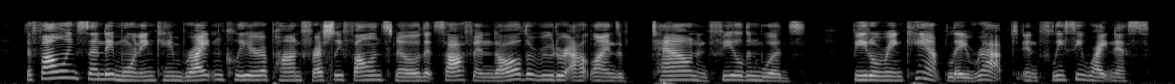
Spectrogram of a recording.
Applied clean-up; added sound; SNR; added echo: none; none; none; none.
